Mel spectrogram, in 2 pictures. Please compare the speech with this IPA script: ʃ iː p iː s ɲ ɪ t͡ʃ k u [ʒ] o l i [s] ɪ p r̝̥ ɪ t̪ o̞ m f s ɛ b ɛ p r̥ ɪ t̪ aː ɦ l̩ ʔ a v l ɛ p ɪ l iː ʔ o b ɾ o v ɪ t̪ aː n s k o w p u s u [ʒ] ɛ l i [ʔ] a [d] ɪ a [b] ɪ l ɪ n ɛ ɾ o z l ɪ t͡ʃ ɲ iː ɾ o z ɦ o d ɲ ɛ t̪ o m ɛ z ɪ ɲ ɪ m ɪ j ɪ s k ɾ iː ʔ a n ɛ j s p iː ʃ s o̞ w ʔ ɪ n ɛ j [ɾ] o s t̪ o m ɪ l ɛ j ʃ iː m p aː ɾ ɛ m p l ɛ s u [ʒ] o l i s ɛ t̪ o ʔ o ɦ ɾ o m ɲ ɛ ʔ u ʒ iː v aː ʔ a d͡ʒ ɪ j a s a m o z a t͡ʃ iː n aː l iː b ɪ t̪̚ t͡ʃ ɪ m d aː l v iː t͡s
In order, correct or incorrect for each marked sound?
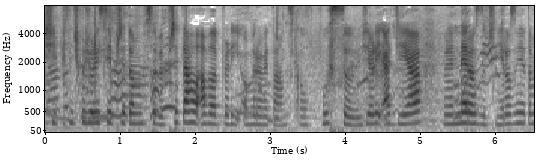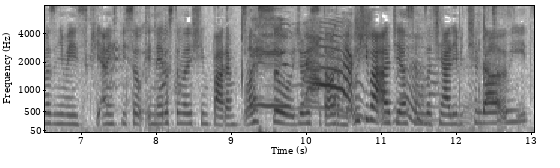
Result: correct, correct, correct, correct, incorrect, correct, correct, correct

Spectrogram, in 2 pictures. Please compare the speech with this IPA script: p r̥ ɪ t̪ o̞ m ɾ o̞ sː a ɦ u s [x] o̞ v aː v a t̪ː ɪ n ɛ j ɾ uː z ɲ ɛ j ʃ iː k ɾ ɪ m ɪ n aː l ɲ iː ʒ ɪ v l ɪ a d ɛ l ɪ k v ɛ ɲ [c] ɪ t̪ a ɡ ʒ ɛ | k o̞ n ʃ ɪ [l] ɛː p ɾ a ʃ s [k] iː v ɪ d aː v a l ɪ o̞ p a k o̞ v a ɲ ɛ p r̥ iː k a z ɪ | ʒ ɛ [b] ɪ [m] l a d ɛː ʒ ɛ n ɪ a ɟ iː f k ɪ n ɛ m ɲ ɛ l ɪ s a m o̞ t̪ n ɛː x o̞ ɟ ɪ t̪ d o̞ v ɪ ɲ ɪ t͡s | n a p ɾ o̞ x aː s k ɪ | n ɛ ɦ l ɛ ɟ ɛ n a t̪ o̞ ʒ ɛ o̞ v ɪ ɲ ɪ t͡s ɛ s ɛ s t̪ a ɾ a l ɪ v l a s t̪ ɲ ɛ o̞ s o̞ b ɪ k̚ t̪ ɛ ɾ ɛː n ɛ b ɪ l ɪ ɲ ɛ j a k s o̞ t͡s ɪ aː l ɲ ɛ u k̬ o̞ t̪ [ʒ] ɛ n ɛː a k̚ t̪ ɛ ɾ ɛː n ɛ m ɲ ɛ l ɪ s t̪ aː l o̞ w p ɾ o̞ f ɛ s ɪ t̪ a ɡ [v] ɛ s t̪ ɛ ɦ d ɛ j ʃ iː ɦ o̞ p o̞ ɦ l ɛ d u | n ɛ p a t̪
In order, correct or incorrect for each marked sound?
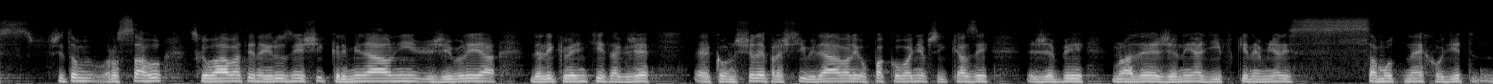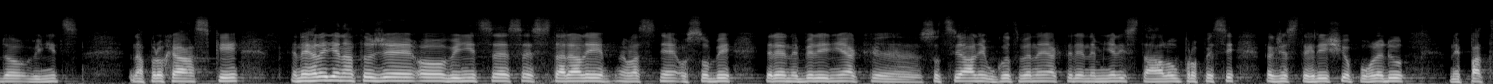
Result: correct, correct, correct, incorrect, correct, correct, incorrect, incorrect

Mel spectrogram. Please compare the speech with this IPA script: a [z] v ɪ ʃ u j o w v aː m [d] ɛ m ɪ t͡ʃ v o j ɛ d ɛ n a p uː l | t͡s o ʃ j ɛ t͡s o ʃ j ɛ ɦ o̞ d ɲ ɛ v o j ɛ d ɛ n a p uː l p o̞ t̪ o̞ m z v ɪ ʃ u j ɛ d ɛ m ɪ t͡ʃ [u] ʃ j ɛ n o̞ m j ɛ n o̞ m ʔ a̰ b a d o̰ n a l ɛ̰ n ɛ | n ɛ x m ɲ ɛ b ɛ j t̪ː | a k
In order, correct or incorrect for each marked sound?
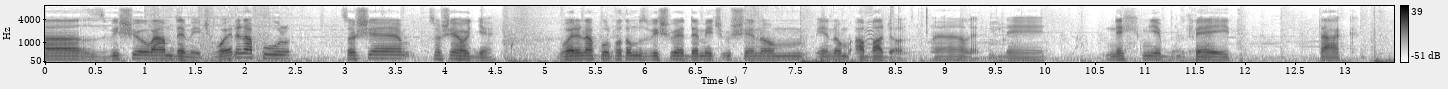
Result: correct, correct, correct

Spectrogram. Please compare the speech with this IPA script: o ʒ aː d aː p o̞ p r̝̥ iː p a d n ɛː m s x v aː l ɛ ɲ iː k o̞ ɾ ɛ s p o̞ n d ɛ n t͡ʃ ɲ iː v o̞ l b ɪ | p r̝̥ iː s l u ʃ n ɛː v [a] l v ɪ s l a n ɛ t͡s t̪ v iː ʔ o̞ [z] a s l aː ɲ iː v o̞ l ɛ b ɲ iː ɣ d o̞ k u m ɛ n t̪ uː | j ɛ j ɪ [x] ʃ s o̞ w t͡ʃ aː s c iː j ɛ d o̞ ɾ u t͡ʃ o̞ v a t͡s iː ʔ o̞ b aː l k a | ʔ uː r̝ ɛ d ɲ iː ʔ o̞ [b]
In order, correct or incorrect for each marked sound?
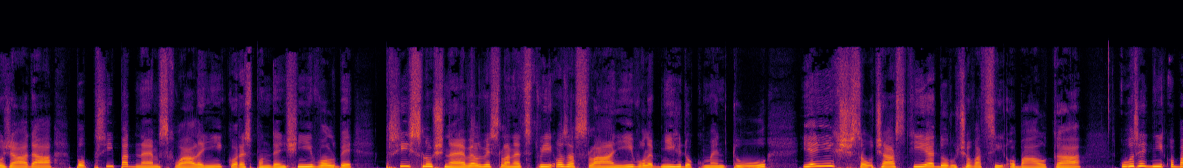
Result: incorrect, correct, correct, correct

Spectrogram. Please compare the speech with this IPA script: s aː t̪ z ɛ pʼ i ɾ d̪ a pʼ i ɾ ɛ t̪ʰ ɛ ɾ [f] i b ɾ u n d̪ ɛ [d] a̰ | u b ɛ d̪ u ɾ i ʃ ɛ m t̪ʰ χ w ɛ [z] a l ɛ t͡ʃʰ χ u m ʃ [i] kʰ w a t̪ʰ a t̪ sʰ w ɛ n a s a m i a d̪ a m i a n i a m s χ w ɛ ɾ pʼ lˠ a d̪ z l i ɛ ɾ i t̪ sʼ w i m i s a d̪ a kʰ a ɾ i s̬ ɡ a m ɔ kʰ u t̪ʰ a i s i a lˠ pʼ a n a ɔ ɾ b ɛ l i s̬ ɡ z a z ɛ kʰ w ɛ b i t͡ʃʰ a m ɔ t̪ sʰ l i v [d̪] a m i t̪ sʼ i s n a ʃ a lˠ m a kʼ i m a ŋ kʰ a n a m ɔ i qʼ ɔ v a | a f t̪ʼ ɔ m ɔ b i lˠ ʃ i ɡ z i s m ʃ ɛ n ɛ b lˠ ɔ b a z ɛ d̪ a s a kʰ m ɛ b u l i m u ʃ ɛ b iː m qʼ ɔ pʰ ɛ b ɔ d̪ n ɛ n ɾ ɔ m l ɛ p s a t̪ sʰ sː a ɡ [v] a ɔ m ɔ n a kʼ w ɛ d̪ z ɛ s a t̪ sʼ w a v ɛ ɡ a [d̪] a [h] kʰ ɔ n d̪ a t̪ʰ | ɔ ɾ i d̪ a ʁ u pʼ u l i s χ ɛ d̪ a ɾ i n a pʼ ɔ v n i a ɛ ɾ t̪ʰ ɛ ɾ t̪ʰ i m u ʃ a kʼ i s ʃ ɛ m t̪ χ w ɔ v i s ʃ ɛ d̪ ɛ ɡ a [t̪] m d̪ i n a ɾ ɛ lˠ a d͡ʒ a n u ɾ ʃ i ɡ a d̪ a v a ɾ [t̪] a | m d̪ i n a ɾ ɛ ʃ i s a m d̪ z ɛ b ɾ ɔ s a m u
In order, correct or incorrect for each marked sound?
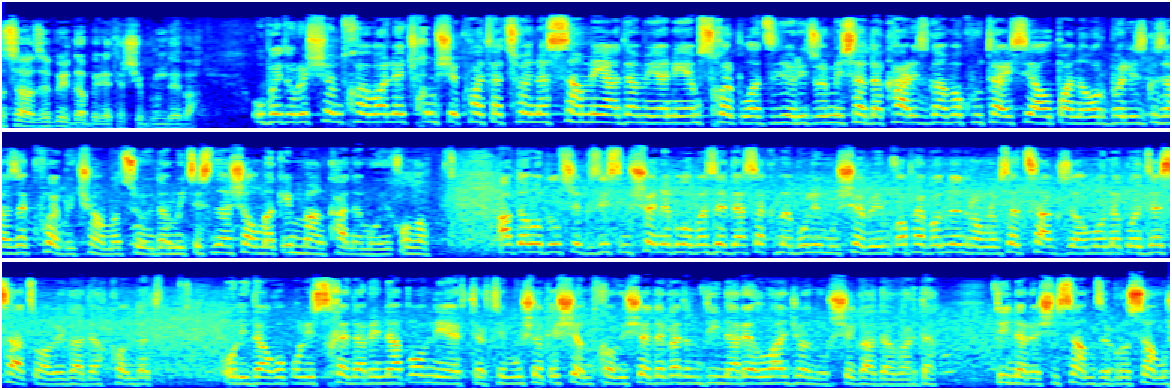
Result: incorrect, incorrect, incorrect, correct, correct, incorrect, correct, correct, incorrect, incorrect

